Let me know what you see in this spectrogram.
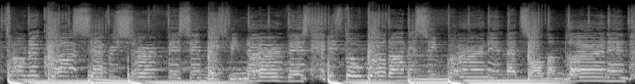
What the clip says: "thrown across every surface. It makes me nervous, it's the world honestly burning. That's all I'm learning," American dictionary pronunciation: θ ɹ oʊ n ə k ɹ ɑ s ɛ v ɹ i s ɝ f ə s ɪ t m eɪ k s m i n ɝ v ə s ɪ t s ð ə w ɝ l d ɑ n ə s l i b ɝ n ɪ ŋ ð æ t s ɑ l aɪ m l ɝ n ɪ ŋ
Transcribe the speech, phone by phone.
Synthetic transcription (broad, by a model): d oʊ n ə k ɹ ɑ s ɛ v ɹ i s ɝ f ə s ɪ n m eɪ s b i n ɝ v ə s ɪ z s ð ə w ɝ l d ɑ n ə s l i b ɝ n ɪ ŋ ð æ t s ɑ l aɪ m l ɝ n ɪ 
